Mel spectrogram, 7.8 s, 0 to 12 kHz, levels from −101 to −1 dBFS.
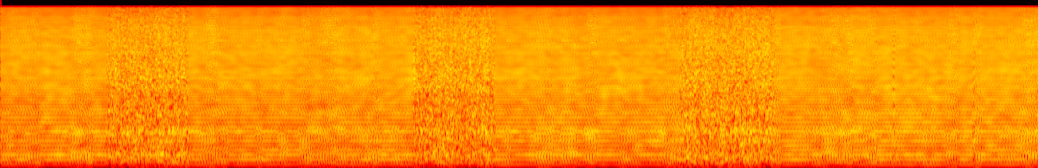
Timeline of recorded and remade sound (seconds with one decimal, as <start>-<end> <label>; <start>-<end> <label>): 0.0-0.8 remade; 0.8-1.4 recorded; 1.4-3.1 remade; 3.1-3.7 recorded; 3.7-5.1 remade; 5.1-5.8 recorded; 5.8-7.8 remade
